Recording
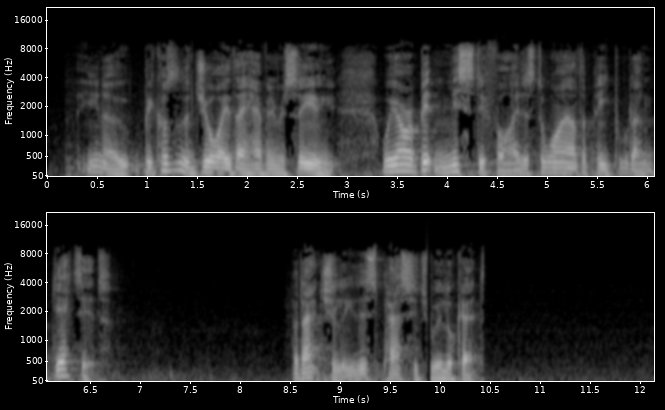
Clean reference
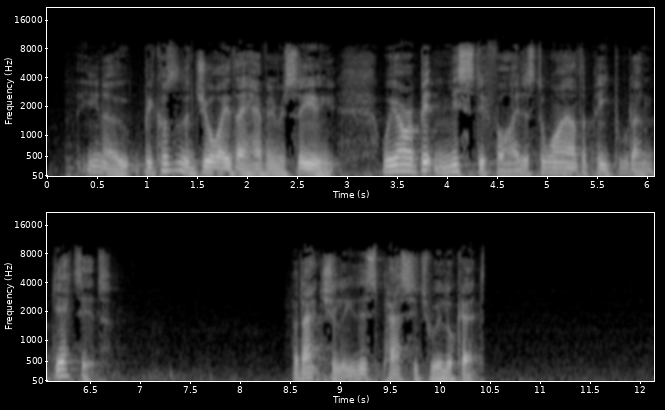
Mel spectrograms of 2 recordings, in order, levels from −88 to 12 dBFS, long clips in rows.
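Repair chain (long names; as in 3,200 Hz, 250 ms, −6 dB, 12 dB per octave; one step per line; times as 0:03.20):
repair the gap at 0:09.86, 34 ms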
